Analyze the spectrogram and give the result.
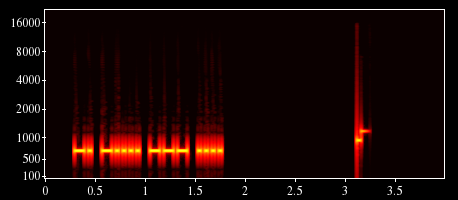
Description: Morse code, heard as a keyed tone, about 36 wpm, 700 Hz. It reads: N6OH
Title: USA Call Signs - 4 Characters - 3x Character Spacing - 35wpm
